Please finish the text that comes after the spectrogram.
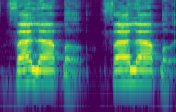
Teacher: কফটা কলকলা করতে হবে আর কলকলা করলে এরকম ভাবে কলকলা করব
